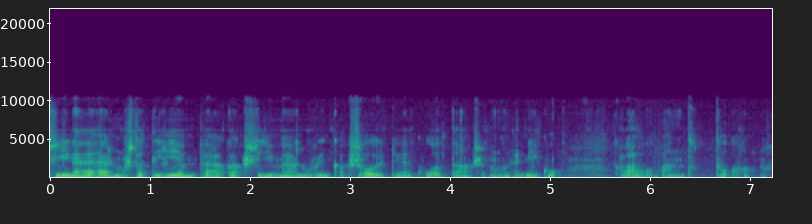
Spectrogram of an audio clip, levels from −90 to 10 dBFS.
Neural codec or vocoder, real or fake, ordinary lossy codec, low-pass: vocoder, 22.05 kHz, 80 mel bands, HiFi-GAN; fake; none; none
